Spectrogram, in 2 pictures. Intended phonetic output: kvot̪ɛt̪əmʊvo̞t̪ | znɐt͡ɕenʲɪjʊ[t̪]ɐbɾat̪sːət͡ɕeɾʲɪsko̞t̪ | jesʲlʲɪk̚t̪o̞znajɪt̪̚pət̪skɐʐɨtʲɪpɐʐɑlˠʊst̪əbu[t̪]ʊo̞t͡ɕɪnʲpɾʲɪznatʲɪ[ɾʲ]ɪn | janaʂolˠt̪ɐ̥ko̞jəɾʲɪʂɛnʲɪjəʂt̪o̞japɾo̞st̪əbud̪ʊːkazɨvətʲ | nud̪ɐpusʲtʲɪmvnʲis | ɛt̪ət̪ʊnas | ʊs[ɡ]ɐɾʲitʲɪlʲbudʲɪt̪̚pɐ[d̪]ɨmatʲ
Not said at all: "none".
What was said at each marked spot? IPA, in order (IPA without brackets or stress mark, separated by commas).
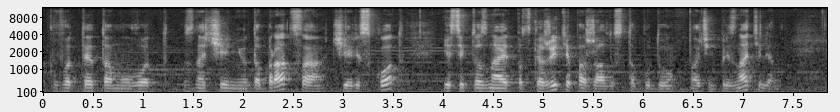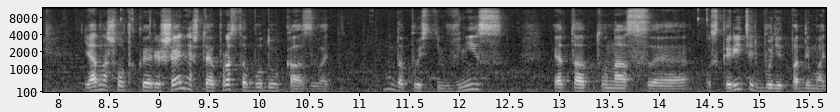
d̪, d̪, lʲ, k, d̪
